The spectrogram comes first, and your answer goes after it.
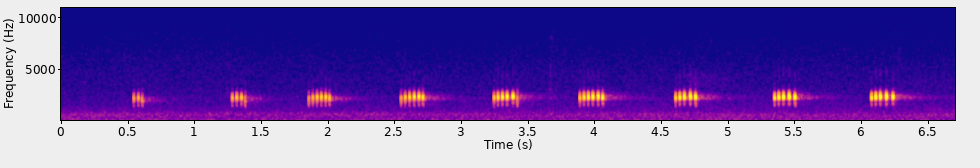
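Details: Frog in the countryside around a satoyama, calling in an even series of nine short, rattling, high-pitched notes, each a tight burst of pulses, repeated about every 0.7 seconds against soft ambient hiss.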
